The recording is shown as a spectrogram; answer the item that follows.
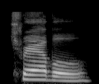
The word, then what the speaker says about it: travel: 여행, travel, travel, travel. T와 R이 같이 와서요. 마치 chew처럼 발음해 주면 됩니다. 입술을 쑥 내밀고서 발음하셔야 됩니다.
